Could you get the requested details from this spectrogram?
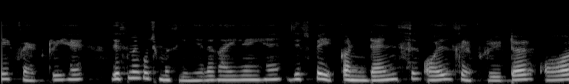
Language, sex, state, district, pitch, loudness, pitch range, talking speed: Hindi, female, Maharashtra, Solapur, 215 Hz, -29 LUFS, 200-235 Hz, 160 wpm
